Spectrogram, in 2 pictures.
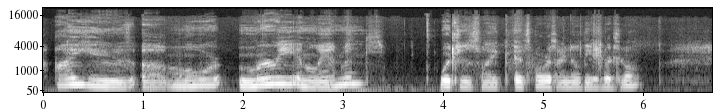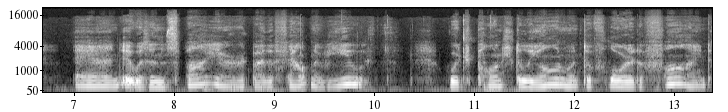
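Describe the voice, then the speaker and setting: A woman hosting a soft-spoken ASMR tutorial roleplay, chatting casually in a hushed voice that drifts in and out of whispers. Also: medium pitch, slightly rough, low-quality recording. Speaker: ASMR creator and host.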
